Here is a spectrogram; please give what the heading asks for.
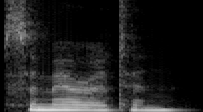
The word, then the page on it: samaritan: American English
